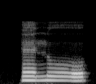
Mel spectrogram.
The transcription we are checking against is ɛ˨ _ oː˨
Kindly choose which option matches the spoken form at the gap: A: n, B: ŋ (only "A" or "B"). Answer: A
